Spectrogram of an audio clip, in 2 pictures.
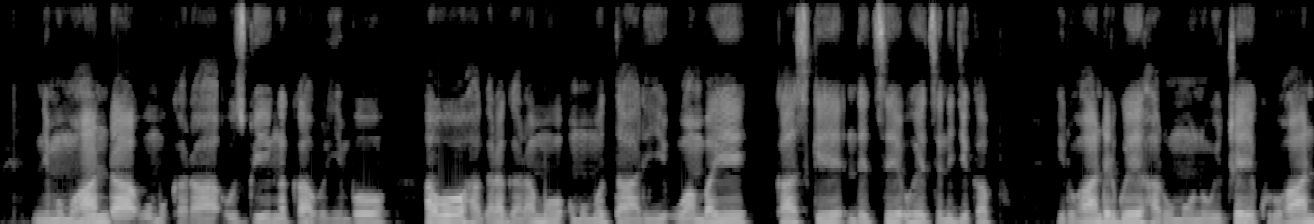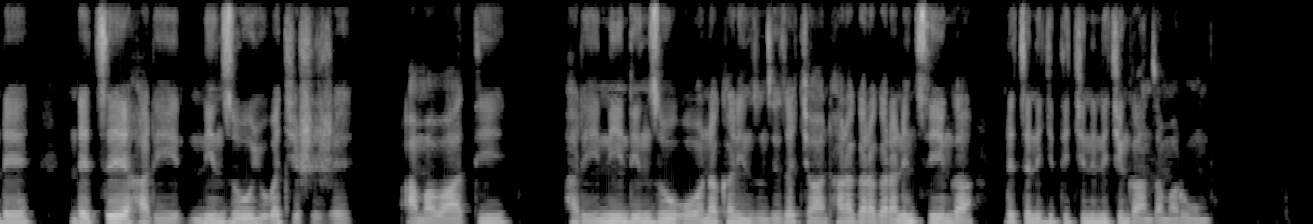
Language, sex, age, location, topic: Kinyarwanda, female, 25-35, Nyagatare, finance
